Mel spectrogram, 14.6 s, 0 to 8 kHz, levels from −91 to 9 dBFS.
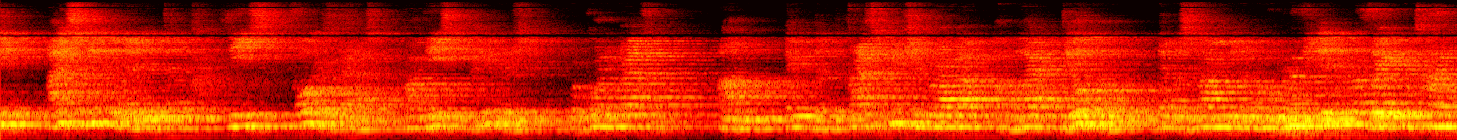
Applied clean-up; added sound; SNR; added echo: none; none; none; reverberation time 2.1 s.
